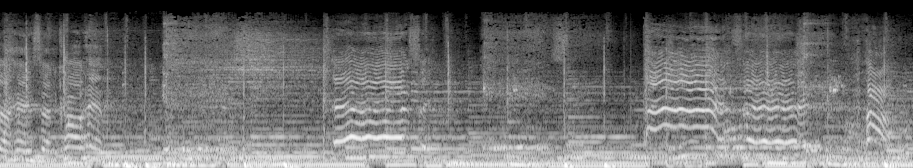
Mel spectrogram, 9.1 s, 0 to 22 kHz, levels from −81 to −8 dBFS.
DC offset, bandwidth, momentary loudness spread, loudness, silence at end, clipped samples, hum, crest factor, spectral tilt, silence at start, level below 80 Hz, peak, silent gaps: under 0.1%; 16 kHz; 3 LU; -15 LUFS; 0 s; under 0.1%; none; 14 dB; -5.5 dB/octave; 0 s; -22 dBFS; -2 dBFS; none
